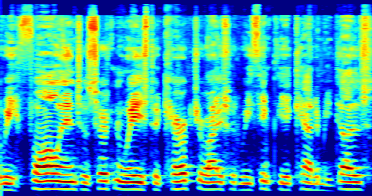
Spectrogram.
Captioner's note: none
